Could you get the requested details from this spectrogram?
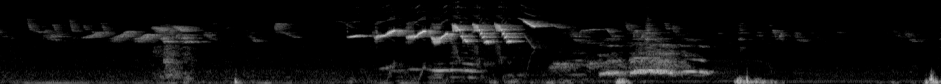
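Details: Double-collared seedeater in captivity at a little past noon, delivering bursts of rapid twittering and buzzy trilled notes separated by pauses, with occasional knocks and faint voices nearby.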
